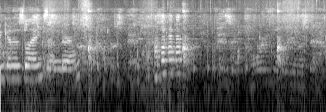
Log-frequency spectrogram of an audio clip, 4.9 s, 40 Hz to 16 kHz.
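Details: Saanen/Alpine baby goats just born on a small hobby farm in May 2012 make short, quavering bleats in bursts, nearly drowned by people chatting nearby.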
